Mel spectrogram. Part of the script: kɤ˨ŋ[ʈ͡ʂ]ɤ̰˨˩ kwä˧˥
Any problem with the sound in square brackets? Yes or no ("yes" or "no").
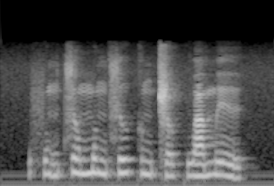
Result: no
